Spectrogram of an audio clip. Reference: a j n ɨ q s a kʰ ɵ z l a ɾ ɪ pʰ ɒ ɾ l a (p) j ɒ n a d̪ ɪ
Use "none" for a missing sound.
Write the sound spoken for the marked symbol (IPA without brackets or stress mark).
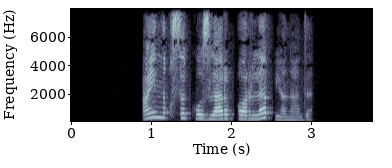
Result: p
